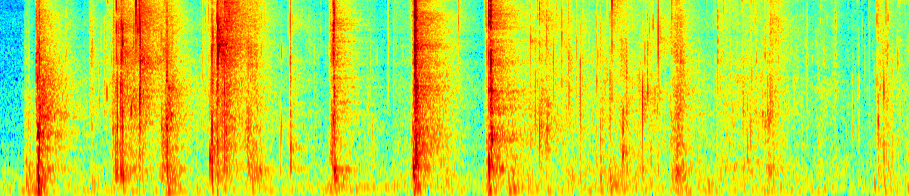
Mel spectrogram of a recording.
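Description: Hands squeezing and stretching glossy slime loaded with beads and glitter, giving sticky snaps and air-bubble pops. Sharp pops come about every half second for the first four seconds, then the sound settles into softer, quicker crackling.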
